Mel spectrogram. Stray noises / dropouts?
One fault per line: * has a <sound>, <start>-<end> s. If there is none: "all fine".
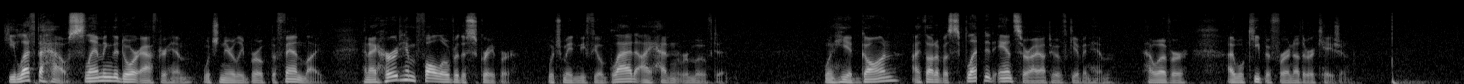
* has a dropout, 9.8-9.8 s
* has a thud, 13.9-14.4 s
